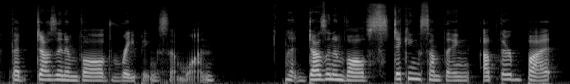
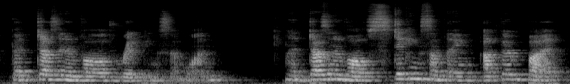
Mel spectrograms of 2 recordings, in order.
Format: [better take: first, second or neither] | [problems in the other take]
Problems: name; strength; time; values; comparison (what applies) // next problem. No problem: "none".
first | off-mic speech; far // room echo; slight; dies away in 0.4 s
